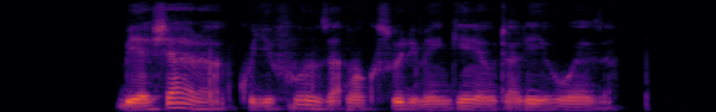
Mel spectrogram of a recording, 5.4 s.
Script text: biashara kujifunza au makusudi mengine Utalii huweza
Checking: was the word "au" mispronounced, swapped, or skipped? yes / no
yes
